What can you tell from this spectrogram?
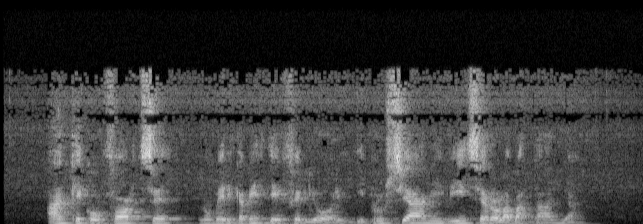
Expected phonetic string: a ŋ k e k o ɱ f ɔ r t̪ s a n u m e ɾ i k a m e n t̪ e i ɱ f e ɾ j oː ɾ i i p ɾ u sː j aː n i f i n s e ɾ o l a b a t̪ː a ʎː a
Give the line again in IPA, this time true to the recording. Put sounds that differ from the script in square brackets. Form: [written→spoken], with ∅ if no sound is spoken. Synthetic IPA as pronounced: a ŋ k e k o ɱ f ɔ r t̪ s [a→e] n u m e ɾ i k a m e n t̪ e i ɱ f e ɾ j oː ɾ i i p ɾ u sː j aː n i [f→v] i n s e ɾ o l a b a t̪ː a ʎː a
